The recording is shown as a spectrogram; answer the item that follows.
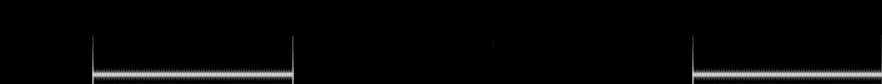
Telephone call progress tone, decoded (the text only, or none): ringback tone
